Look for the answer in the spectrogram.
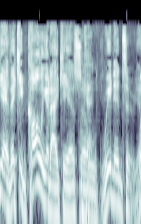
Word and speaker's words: IKEA: Subject is IKEA. IKEA made the announcement probably,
